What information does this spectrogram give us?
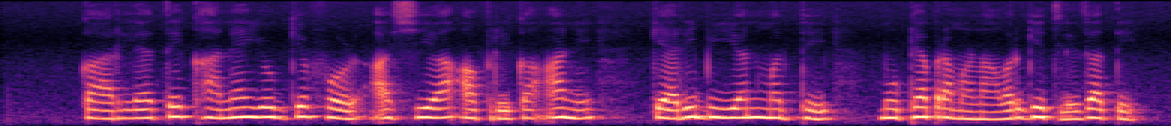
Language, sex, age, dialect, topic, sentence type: Marathi, female, 25-30, Northern Konkan, agriculture, statement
